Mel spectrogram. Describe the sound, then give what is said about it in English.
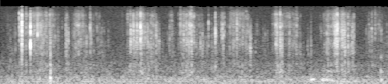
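Soft, crisp paper rustling as Bible pages are turned, several brief crinkly flicks arriving at an uneven pace, fairly quiet, with no voices. “I hear all those pages turning on those computers out there.”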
